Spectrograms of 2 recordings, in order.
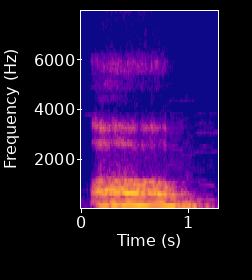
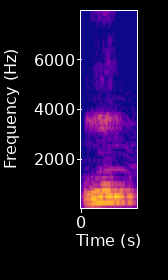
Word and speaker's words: ওম: করে ওম মানতে কথাটা অম কথাটা অম কথাটা অম কথাটা অনেকে বলে ওম ওম ওম ওম না কথাটা হচ্ছে সংস্কৃত মন্ত্র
